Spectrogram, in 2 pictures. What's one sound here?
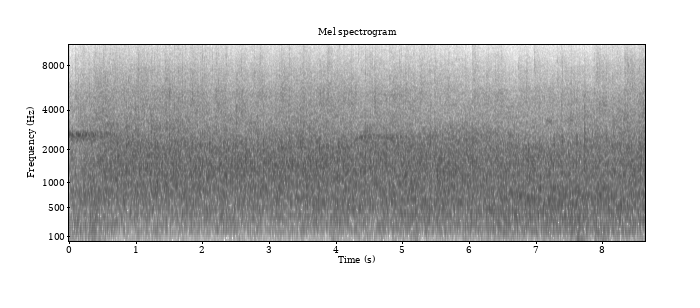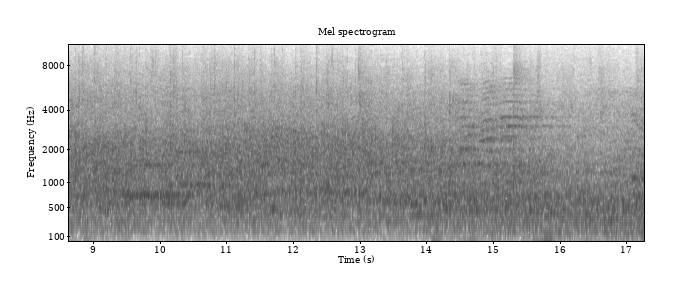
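A crowd cheers and shouts loudly in a large echoing gym.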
